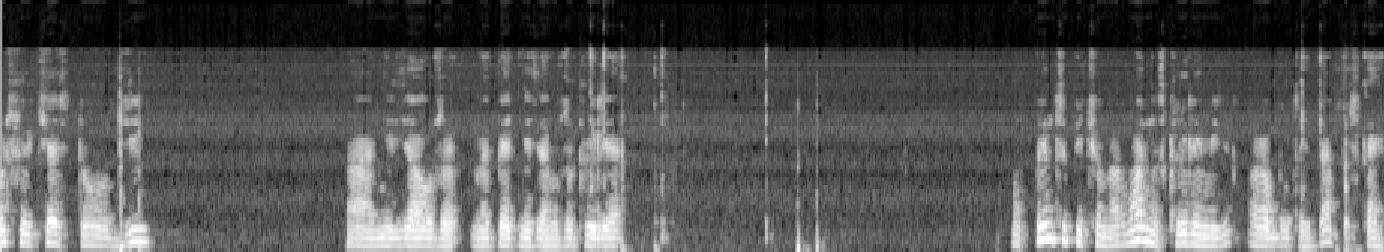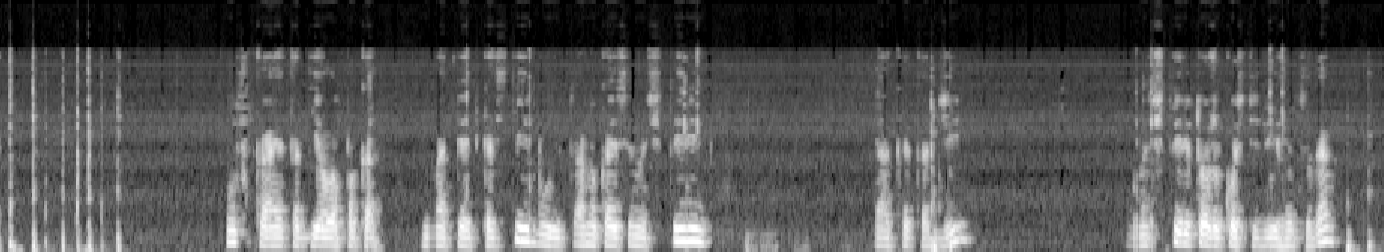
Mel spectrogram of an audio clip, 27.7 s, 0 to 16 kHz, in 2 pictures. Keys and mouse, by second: 1.2 g, 5.9 click, 6.8-7.8 middle drag, 7.9 g, 13.2 click, 14.2 ctrl+z, 14.7 ctrl+z, 18.5-19.1 middle drag, 20.5 click, 23.1 g, 26.7 click, 27.3 g.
